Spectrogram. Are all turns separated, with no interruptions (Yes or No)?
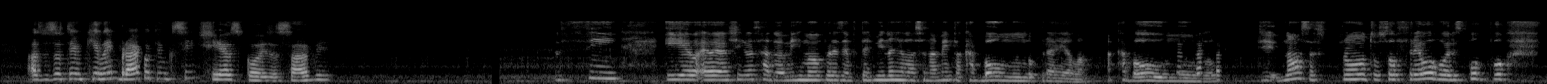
Yes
